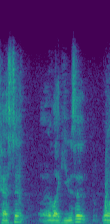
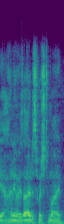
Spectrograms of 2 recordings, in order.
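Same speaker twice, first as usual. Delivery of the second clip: usual speaking voice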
